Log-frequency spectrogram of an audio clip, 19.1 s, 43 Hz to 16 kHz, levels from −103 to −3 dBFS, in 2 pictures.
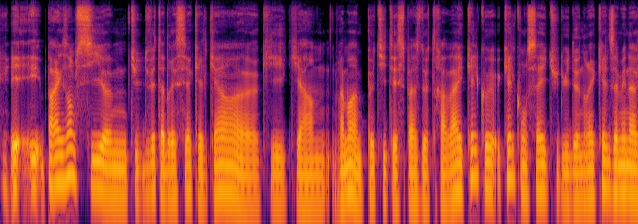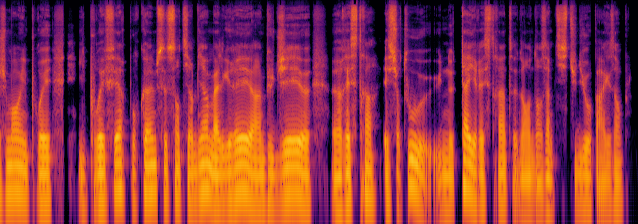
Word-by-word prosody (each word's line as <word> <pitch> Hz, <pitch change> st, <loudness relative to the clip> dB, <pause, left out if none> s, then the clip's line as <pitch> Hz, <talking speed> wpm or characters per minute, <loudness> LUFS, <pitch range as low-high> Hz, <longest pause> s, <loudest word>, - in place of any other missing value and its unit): Et 115 Hz, 0 st, +2 dB
et -, -, -7 dB
par 120 Hz, -1 st, +1 dB
exemple, 140 Hz, +3 st, +1 dB
si 115 Hz, -2 st, +3 dB
hem, 95 Hz, -2 st, +1 dB
tu 90 Hz, -, -4 dB
devais 95 Hz, +4 st, -3 dB
t'adresser 90 Hz, 0 st, 0 dB
à 100 Hz, -, -1 dB
quelqu'un, 95 Hz, +3 st, 0 dB
heu, 75 Hz, 0 st, -1 dB
qui 80 Hz, -1 st, -5 dB
qui 80 Hz, -, -6 dB
a 80 Hz, 0 st, 0 dB
mmh, 80 Hz, 0 st, -5 dB, 0.2 s
vraiment 90 Hz, +6 st, +2 dB
un 85 Hz, -4 st, +2 dB
petit 85 Hz, +2 st, -4 dB
espace 85 Hz, 0 st, -1 dB
de 85 Hz, -3 st, 0 dB
travail. 90 Hz, +7 st, 0 dB
Quels 150 Hz, 0 st, -2 dB
que 110 Hz, -1 st, 0 dB
quels 145 Hz, -1 st, -2 dB
conseils 100 Hz, +1 st, 0 dB
tu -, -, -7 dB
lui 85 Hz, 0 st, -4 dB
donnerais? 90 Hz, +2 st, -1 dB
Quels 110 Hz, +1 st, -1 dB
aménagements 100 Hz, 0 st, +2 dB
il 90 Hz, -3 st, 0 dB
pourrait 85 Hz, 0 st, +1 dB, 0.4 s
il -, -, -7 dB
pourrait 85 Hz, +1 st, +2 dB
faire 105 Hz, +4 st, +1 dB
pour 110 Hz, -, -10 dB
quand 100 Hz, -, +2 dB
même 100 Hz, 0 st, +2 dB
se 90 Hz, -, +4 dB
sentir 85 Hz, 0 st, +1 dB
bien 100 Hz, +4 st, +1 dB
malgré 90 Hz, +3 st, +4 dB
un 80 Hz, -2 st, +2 dB
budget, 85 Hz, +5 st, +2 dB
heu, 80 Hz, -3 st, +3 dB, 0.3 s
heu 75 Hz, -, +1 dB
restreint? 85 Hz, +3 st, +1 dB
Et -, -, 0 dB
surtout 110 Hz, -8 st, +1 dB
une 75 Hz, +1 st, -4 dB
taille 105 Hz, -, +3 dB
restreinte 80 Hz, 0 st, -3 dB
dans 70 Hz, 0 st, -3 dB
dans 65 Hz, +1 st, -3 dB
un -, -, 0 dB
petit -, -, -2 dB
studio 80 Hz, -1 st, -2 dB
par -, -, -5 dB
exemple? 70 Hz, +2 st, -6 dB
90 Hz, 190 wpm, -25 LUFS, 80-100 Hz, 0.4 s, se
